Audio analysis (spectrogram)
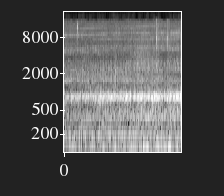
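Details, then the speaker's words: New Atlas C420 model diesel locomotive, not yet run in: even continuous whirr with a low drone and a steady mid-pitched tone, smooth but noticeably loud for a small motor. "Goodness me. of all the noise. But yeah, it's beautifully smooth."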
